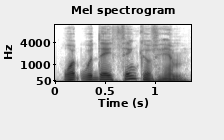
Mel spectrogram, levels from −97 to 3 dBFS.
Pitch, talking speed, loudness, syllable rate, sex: 110 Hz, 265 wpm, -17 LUFS, 5.0 syllables/s, male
